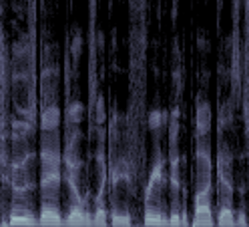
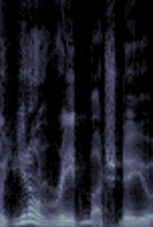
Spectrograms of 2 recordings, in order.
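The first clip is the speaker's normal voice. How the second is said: slow, solemn, earnest, serious tone. Retelling what a guy said to the speaker while laughing at him: mock-serious tone. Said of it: "In a serious tone of voice".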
